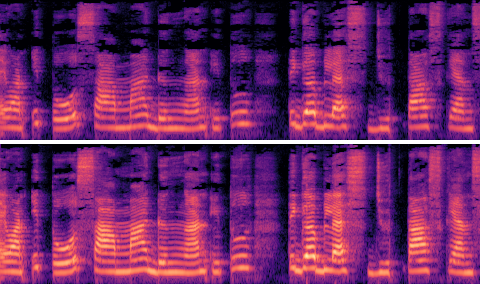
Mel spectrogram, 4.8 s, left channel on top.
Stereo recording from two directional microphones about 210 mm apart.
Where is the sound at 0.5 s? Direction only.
30° right (ahead or behind).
